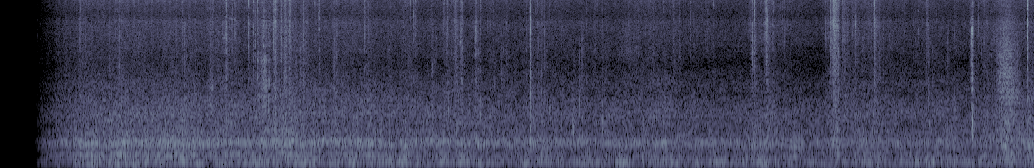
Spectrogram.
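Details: Small honey bees at a wild honey nest among dry berry twigs, a steady low droning hum throughout with scattered faint clicks and ticks.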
